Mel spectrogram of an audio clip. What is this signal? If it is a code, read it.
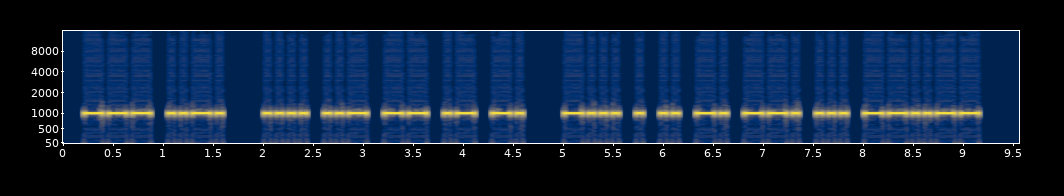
Morse code, heard as a keyed tone, about 20 wpm, 1000 Hz. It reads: OF HUMAN BEINGS,
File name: qotdfiles / 20wpm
